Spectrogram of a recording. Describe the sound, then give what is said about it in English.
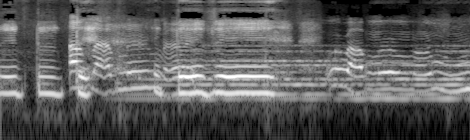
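A baby babbles in a string of sing-song, wordless vocal sounds, with high pitch sliding up and down between short breaks, fairly loud and alone. “Have you ever wondered what your baby's trying to tell you when she babbles?”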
